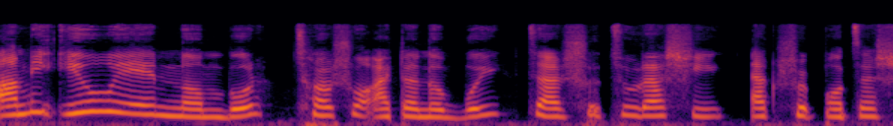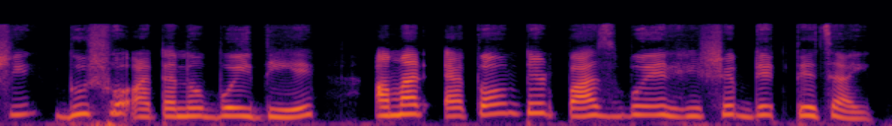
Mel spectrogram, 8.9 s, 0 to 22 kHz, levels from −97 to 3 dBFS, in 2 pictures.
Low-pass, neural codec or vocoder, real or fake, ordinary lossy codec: 10.8 kHz; codec, 24 kHz, 1 kbps, SNAC; fake; MP3, 96 kbps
